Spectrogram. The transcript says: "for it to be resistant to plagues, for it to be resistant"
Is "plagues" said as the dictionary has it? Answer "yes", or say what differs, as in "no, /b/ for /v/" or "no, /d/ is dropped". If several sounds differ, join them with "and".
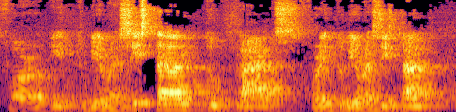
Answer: no, /f/ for /p/ and /s/ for /z/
